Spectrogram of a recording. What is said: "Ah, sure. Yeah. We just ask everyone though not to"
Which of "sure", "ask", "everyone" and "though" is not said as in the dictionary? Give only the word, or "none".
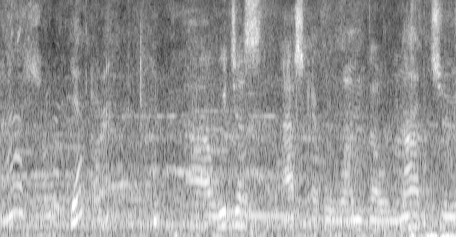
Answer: none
